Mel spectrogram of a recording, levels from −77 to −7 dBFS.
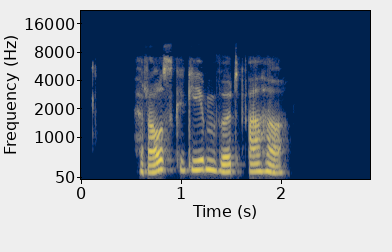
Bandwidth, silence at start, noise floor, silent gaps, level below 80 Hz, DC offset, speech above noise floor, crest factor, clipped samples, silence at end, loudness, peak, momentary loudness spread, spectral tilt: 10 kHz; 0.55 s; under -90 dBFS; none; -66 dBFS; under 0.1%; over 72 dB; 18 dB; under 0.1%; 0.85 s; -19 LUFS; -2 dBFS; 8 LU; -5 dB/octave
